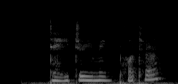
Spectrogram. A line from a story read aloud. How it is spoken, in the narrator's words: whispered, leaning in close, his words sharp, dragging across Harry's cheek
